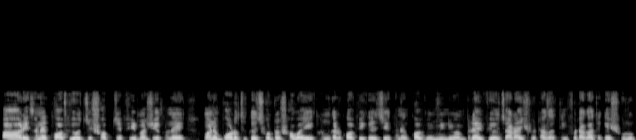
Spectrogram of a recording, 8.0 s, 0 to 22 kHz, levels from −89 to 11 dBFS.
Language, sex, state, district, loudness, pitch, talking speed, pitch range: Bengali, male, West Bengal, Kolkata, -18 LUFS, 130 Hz, 210 wpm, 120-135 Hz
